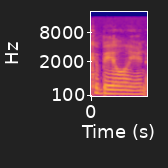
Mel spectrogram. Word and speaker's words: Cobalion: Yes, it's pronounced Cobalion, FYI. My first ever Pokemon card was a Cobalion, and it looked very nice.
